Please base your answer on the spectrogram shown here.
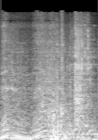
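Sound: motorcycle engine revving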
